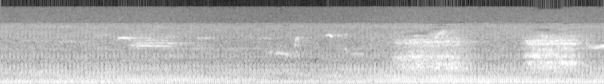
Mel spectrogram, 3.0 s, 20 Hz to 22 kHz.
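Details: Two rough, noisy rasps from a helmeted guineafowl, each about a third of a second, in quick succession at Nkorho Pan, 15 June 2007. Scattered thin bird chirps and a constant low hum are also heard.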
